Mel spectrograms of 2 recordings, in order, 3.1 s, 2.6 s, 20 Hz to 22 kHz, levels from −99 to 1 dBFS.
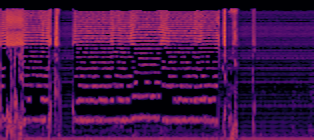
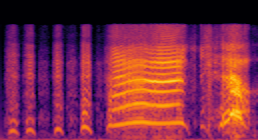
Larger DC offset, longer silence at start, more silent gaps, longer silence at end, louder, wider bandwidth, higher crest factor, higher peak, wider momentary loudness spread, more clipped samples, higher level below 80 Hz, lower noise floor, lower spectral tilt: second, under 0.1% vs 0.3%; about the same, 0 s vs 0.1 s; neither; about the same, 0 s vs 0.1 s; second, -32 LUFS vs -12 LUFS; first, 17.5 kHz vs 11 kHz; first, 28 dB vs 16 dB; second, -8 dBFS vs 0 dBFS; second, 9 LU vs 21 LU; second, under 0.1% vs 0.1%; about the same, -60 dBFS vs -58 dBFS; first, -57 dBFS vs -37 dBFS; about the same, 0.5 dB/octave vs 0 dB/octave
